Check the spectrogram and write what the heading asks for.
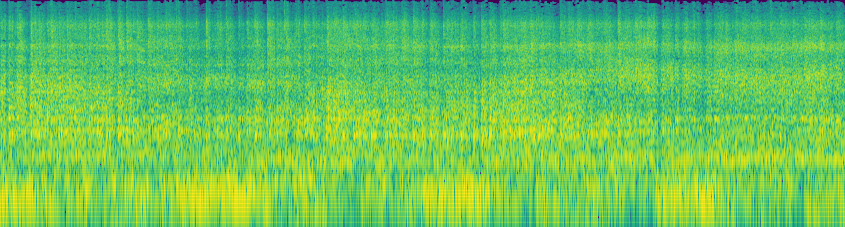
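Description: Loud music from a street procession, strongest in the bass, playing on without a break.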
